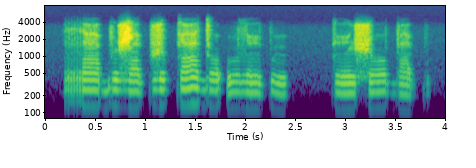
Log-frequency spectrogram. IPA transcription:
r æ b u ʐ æ kʷ ʐ u k æ d o ʔ u l ø p ɯ | k ø ʂ o b æ kʷ

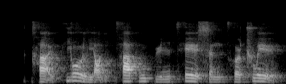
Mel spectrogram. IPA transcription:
kʰ a̰˨˩ ɪ̯ pʰ j o˥˩ ʊ̯ l j ɑ̰˨˩ ŋ t̪ʰ ä˥˧ p u˥˩ p y˧˥ n t̪ʰ e˥˩ ɪ̯ s ə˧˥ n t̪ʰ ɤ˧˥ ʈ͡ʂ w e˥˩ ɪ̯

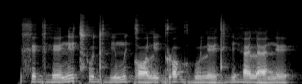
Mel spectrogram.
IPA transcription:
x e ɡʱ e n i t͡sʼ u dʱ i m i ɡ ɔ l i ɡ ɹ ɔ ɡʱ u l e dʱ i ɦ æ l æ n e

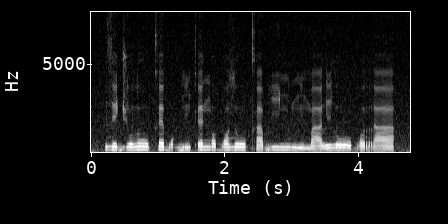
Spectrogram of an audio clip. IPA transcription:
z e˨ d͡ʒ o˨ l oː˦˨ kʰ ɛ˦ b ɔ˨ ɡ͡b ĩ˨ kʼ ɛ˦ ŋ ɔ˦ b ɔ˦ z oː˦ kʰ a˨ b iː˦ ɲ u˦ ŋ ĩ˨ m aː˨ l i˦ l oː˦˨ b ɔ˦ r aː˦

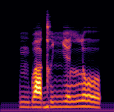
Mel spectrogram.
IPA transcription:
m b a ɡ ɯ ɲ e lː o

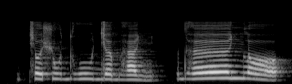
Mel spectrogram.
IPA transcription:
c ə ʃ u dʱ u ɟ ɛ bʱ æ ɲ | dʱ ɛː ɲ l ʌː

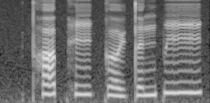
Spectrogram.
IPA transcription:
t̪ʰ ɐ˨˥ t̚ h iː˨ k ɵ˨˩ ɥ t̪ ɪ˨˧ ŋ p iː˥

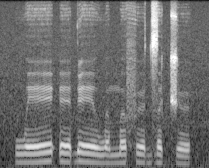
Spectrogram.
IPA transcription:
w eː ʔ eː ɗ eː w ə m ə f ʏː d͡z ə t͡ʃ ʏ

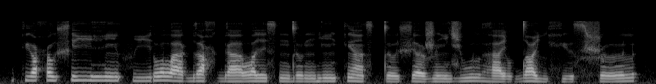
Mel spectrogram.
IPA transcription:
kʲ ɵ ħ u ʃ ɾ i ɦ ĩ f i ɾ u lˠ a ɡ ɐ ħ ɡ a lˠ i s n d ɵ ŋ ɡ ĩ kʲ ã s t ɵ ʃ ɐ ʐ ĩ ʑ u l ɦ a ʎ dˤ ɵ ʎ xʲ ɨ s ʂ ɵ l

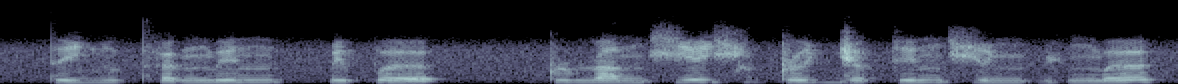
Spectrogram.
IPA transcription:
t̪ e ʎ u t̪ʰ œ ŋ͡m ɪ n | k͡p ɪ p ə | ʈ y ɳ a n ç e ç y ʈ ɵ ɟ œ k ɪ n ç œ ɲ ɓ y ŋ͡m ə

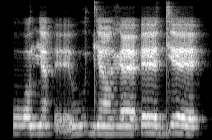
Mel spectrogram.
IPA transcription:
β ɔ nʲ ã ʔ ɛ̰ β u dʲ ã ɣ æ ʔ ɛ dʲ ɛ

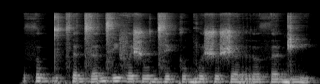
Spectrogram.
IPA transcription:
θ ʊ b d̪ ʊ t͡s ɾ ə d͡z ə d͡z i v ə ʃ u d͡z ɪ k ʊ b w ʊ ʃ ʊ ʃ ə r ʊ θ ə ɡ i

